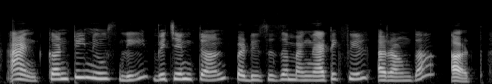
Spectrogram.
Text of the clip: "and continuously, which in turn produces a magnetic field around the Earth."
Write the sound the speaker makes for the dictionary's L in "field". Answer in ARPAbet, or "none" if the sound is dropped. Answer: L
